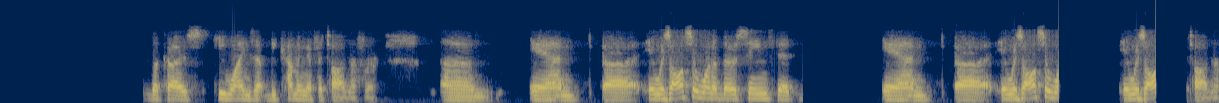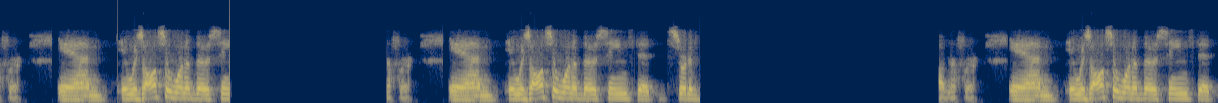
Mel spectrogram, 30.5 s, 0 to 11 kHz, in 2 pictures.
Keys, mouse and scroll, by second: 0.7 click, 1.6 click, 1.7 space, 2.3 ctrl+s, 3.6 click, 4.4 click, 6.7-10.0 drag, 9.9 space, 10.6 ctrl+shift+Delete, 10.8 space, 11.7-13.1 drag, 13.1 space, 13.7 ctrl+shift+Delete, 13.9 space, 14.3 space, 14.6 click, 14.7 space, 17.5 click, 18.0 space, 18.5-19.5 drag, 19.9 click, 20.0 space, 22.8-23.8 drag, 23.8 space, 25.0 click, 26.7 click, 26.9 space, 28.8 click, 30.0 click.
